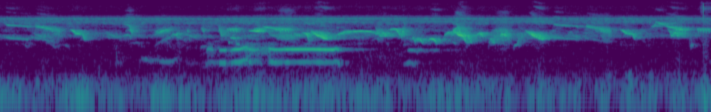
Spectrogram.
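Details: Morning chorus of village birds: many high chirps and slurred whistles overlap, with a few steady, lower, flat whistled notes in the middle, over a soft low background hum.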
